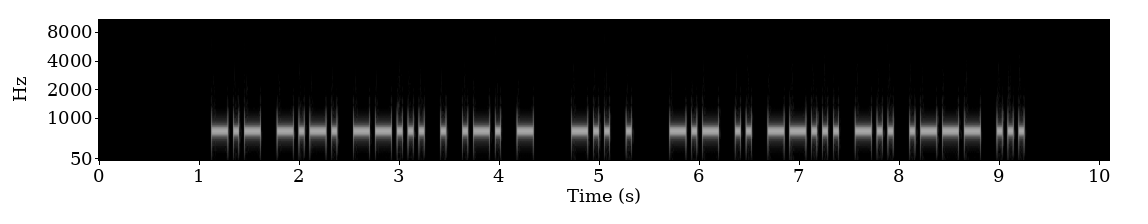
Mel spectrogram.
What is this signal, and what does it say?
Morse code, heard as a keyed tone, about 22 wpm, 700 Hz. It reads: KC7ERT DE KI7DJS
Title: USA Callsign DE Callsign - 6 Characters - 22wpm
